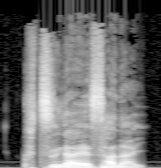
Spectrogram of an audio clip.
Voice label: male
